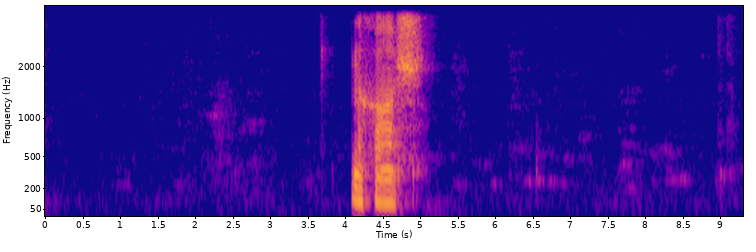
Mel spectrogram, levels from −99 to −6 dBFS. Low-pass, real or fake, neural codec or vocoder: 3.6 kHz; real; none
